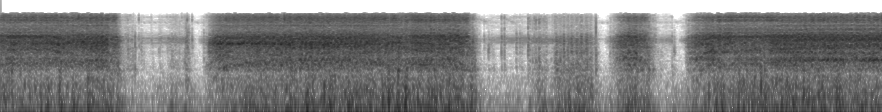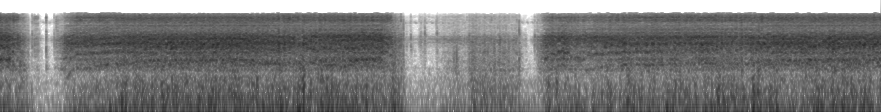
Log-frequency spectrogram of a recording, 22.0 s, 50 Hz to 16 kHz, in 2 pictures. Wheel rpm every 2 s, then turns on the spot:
140, 80, 150, 40, 90, 110, 140, 160, 30, 130, 160.
6-8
